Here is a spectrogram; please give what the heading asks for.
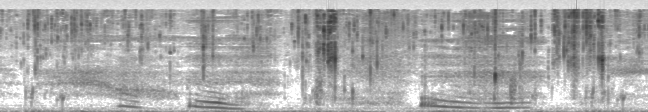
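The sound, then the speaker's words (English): Wet licking along a neck, quiet smacks and soft slurping clicks with a few sliding, voiced hums drawn out between them. “Just let me lick along this vein.”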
